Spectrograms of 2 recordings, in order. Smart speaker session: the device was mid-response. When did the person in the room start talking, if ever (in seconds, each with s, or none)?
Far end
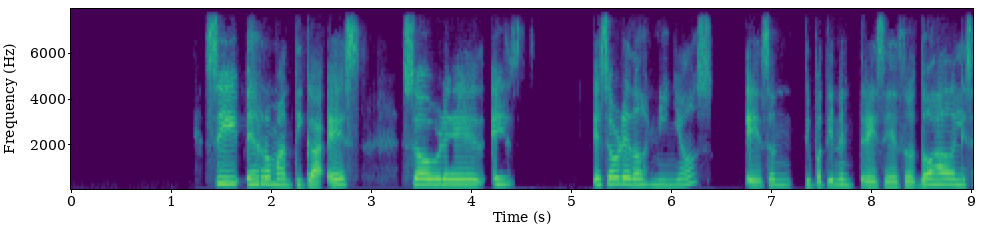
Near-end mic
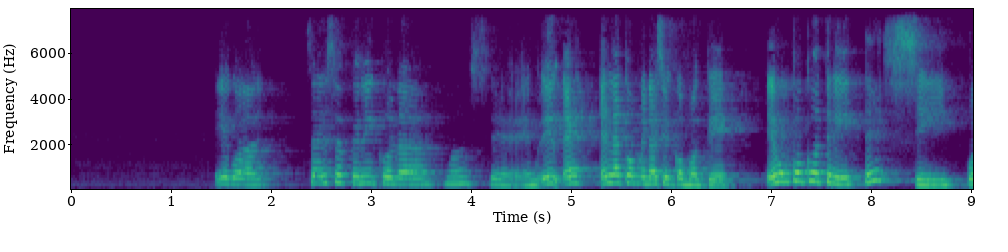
1.4 s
